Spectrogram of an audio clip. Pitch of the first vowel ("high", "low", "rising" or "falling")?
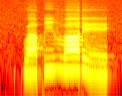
low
